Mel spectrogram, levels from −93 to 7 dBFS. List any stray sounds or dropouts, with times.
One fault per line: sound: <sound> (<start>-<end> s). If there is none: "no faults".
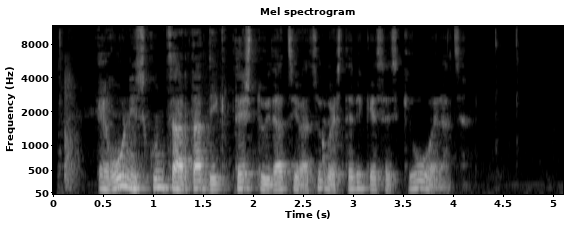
no faults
